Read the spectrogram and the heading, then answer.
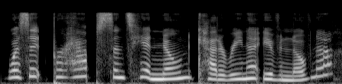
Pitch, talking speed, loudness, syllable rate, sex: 285 Hz, 160 wpm, -16 LUFS, 5.4 syllables/s, female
